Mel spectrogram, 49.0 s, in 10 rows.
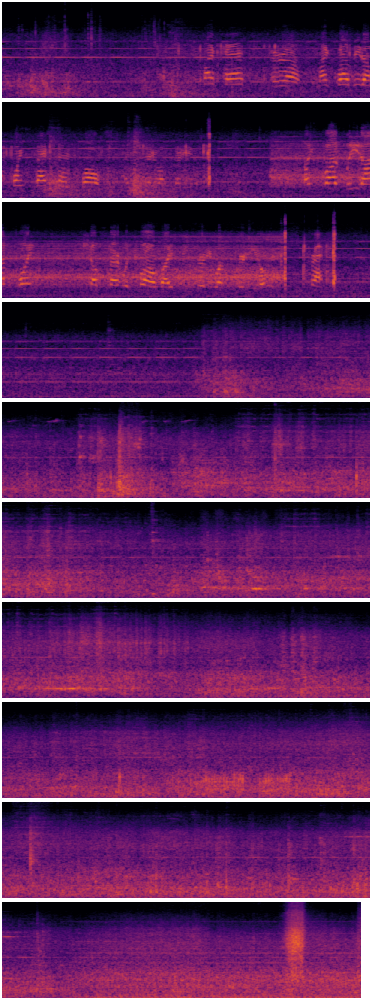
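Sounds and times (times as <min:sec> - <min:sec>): freight train rolling past: 0:00.0 - 0:48.9
wheel squeals: 0:43.7 - 0:44.6.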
